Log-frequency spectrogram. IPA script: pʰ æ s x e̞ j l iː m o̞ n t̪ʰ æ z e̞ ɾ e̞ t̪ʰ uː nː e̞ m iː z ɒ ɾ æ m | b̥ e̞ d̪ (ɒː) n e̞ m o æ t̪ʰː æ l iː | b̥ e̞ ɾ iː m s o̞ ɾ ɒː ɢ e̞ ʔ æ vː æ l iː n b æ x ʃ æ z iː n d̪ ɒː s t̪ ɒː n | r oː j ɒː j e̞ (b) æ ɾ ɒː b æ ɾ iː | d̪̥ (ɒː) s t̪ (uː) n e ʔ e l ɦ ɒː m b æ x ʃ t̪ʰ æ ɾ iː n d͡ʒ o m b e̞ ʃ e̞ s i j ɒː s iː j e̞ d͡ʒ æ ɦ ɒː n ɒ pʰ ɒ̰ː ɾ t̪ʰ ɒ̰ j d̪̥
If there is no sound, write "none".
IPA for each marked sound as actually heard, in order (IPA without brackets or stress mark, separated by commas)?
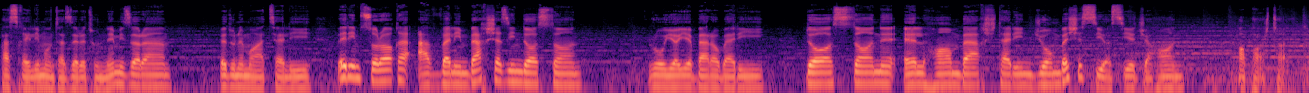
uː, b, ɒː, ɒː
